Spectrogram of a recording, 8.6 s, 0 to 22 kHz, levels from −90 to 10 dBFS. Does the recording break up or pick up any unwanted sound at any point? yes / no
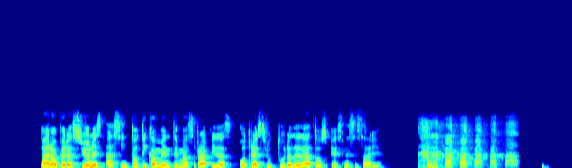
yes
